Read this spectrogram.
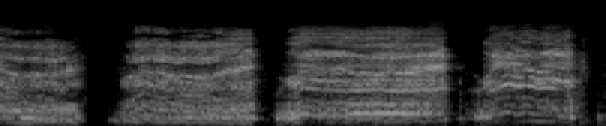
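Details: Four loud harsh pig squeals, each about a second long and shrill, separated by short silent gaps.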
